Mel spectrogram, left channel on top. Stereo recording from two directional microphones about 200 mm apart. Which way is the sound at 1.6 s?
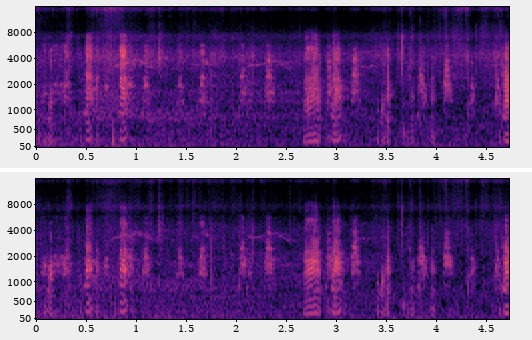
25° right (ahead or behind).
